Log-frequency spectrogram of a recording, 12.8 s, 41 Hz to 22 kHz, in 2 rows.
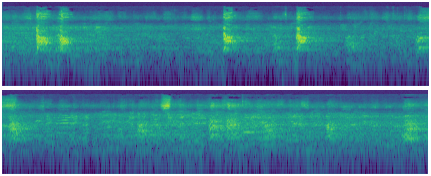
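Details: Swedish Vallhund at the Strängnäs international dog show, 15 March 2015, in the best male ring. Sharp barks come in pairs near the start and again mid-clip, over steady indoor hall chatter and crowd murmur.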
